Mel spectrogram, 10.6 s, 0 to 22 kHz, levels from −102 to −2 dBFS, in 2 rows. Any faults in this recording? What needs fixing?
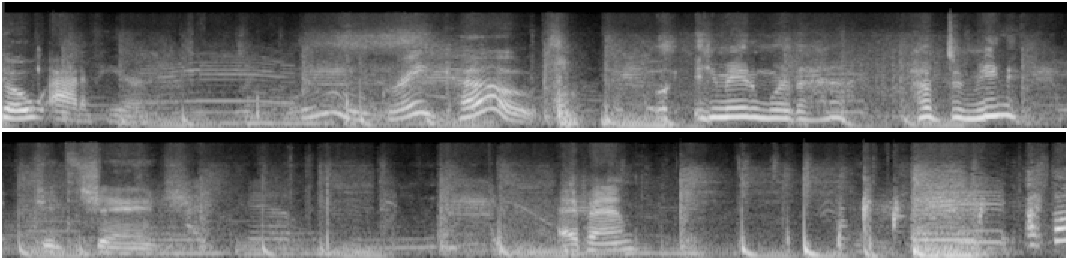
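No faults found; nothing needs fixing.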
